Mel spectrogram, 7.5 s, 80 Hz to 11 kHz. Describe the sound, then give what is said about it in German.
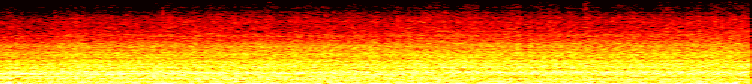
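A locomotive's diesel engine, the third of its four engines, starts up and rumbles steadily and loudly, a dense, even low drone that holds without a break for several seconds, with no voices. “Das ist Motor 3 und ein seltenes Phänomen, die Lok macht die Motoren wirklich in der Reihenfolge an.”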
